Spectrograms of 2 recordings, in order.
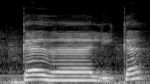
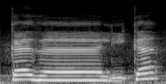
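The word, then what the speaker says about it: كَذَٰلِكَ: آپ نے کیا پڑھنا ہے کذالک، کذالک یہ کھڑی زبر ہے، اسے ہم کھینچ کے پڑھیں گے.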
